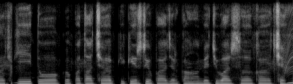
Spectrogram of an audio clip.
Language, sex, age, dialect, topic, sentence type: Magahi, male, 18-24, Northeastern/Surjapuri, agriculture, statement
